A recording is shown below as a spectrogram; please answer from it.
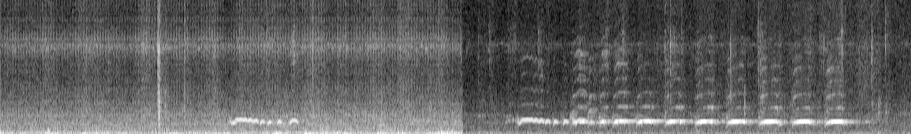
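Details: A local zebra dove in nyuling style responds to a passing tofu seller: after a noisy, muffled opening with a brief faint trill, a clear rapid beaded trill runs steadily for about two seconds.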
